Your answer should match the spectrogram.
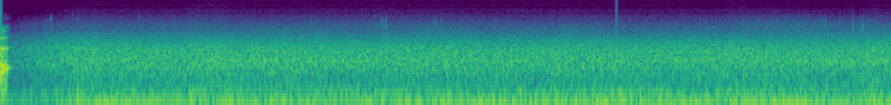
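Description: Steady outdoor background noise: a low rumble with an even hiss and no distinct events.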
